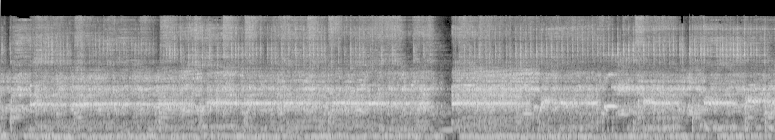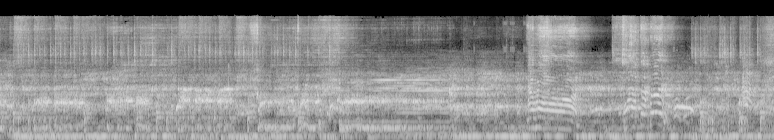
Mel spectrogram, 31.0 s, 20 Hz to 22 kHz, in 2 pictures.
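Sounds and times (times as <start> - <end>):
drum kit: 0.0 - 27.0, 27.6 - 30.9
distorted electric guitar: 0.0 - 30.9
metal band playing live: 0.0 - 30.9.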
